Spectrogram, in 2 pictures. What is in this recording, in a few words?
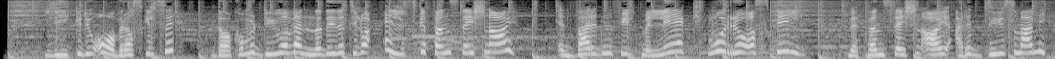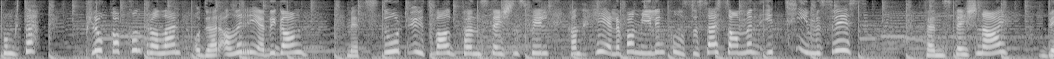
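Norwegian cheerful, kvinne; norsk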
